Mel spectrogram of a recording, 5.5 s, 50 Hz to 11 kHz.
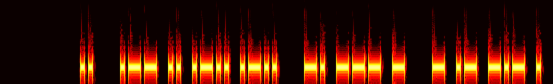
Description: Morse code, heard as a keyed tone, about 30 wpm, 700 Hz. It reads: I WILL NOT TAKE
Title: Sentences from Top 1000 Words - Review Part 6 - 30wpm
